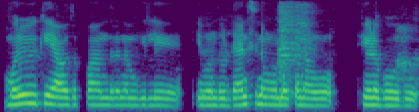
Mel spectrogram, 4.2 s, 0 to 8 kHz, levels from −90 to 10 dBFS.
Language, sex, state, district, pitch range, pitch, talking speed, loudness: Kannada, female, Karnataka, Bijapur, 190-200 Hz, 195 Hz, 155 wpm, -17 LUFS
